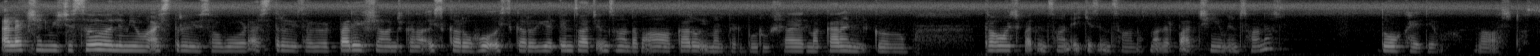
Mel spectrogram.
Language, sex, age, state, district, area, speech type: Kashmiri, female, 18-30, Jammu and Kashmir, Budgam, rural, spontaneous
